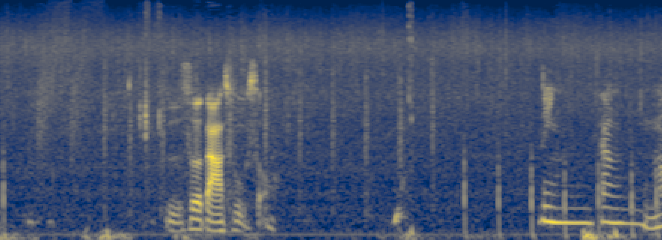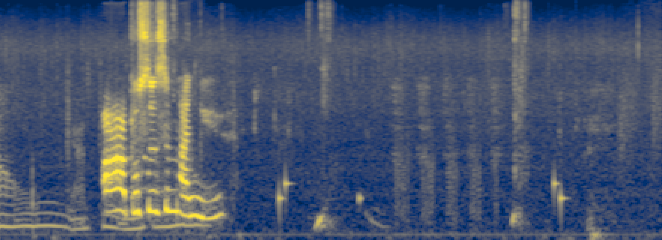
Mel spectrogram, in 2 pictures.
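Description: Soft footsteps patter on a path and a wooden bridge.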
